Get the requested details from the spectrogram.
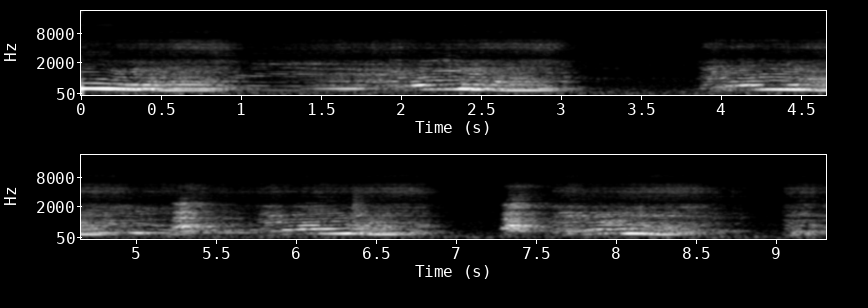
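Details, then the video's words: Lion uttering a long run of raspy, groaning roars in four clustered bouts, each made of several strained pulses, with brief pauses between bouts. "Lion sounds"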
